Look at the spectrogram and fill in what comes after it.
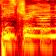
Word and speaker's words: Patreon: If you want to support Too Scary Didn't Watch, hit up their Matreon. I mean, we mean their Patreon. We're just, or yeah, again, I can never pronounce it's Patreon.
